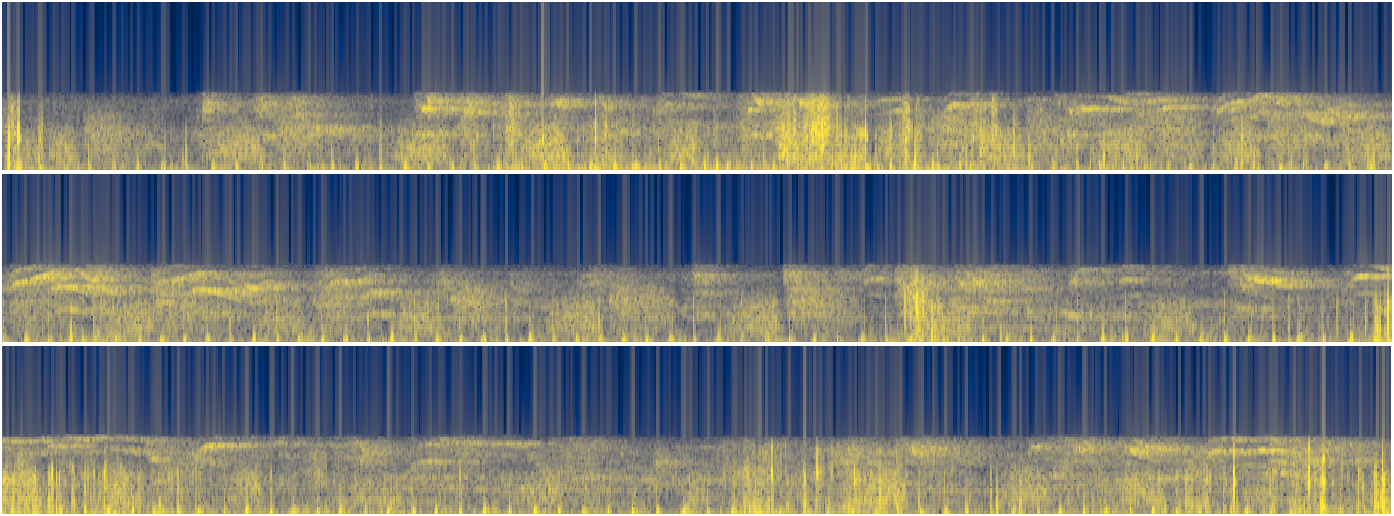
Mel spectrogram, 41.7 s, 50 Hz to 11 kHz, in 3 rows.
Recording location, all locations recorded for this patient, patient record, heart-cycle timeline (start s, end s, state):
aortic valve (AV)
aortic valve (AV)+pulmonary valve (PV)+mitral valve (MV)
#Age: Child
#Sex: Male
#Height: 78.0 cm
#Weight: 12.5 kg
#Pregnancy status: False
#Murmur: Unknown
#Murmur locations: nan
#Most audible location: nan
#Systolic murmur timing: nan
#Systolic murmur shape: nan
#Systolic murmur grading: nan
#Systolic murmur pitch: nan
#Systolic murmur quality: nan
#Diastolic murmur timing: nan
#Diastolic murmur shape: nan
#Diastolic murmur grading: nan
#Diastolic murmur pitch: nan
#Diastolic murmur quality: nan
#Outcome: Abnormal
#Campaign: 2014 screening campaign
0.00	0.54	unannotated
0.54	0.64	diastole
0.64	0.72	S1
0.72	0.86	systole
0.86	0.92	S2
0.92	1.10	diastole
1.10	1.20	S1
1.20	1.34	systole
1.34	1.42	S2
1.42	1.60	diastole
1.60	1.68	S1
1.68	1.82	systole
1.82	1.90	S2
1.90	2.10	diastole
2.10	2.18	S1
2.18	2.32	systole
2.32	2.40	S2
2.40	2.56	diastole
2.56	2.66	S1
2.66	2.80	systole
2.80	2.90	S2
2.90	3.06	diastole
3.06	3.14	S1
3.14	3.28	systole
3.28	3.36	S2
3.36	3.54	diastole
3.54	3.62	S1
3.62	3.76	systole
3.76	3.84	S2
3.84	4.00	diastole
4.00	41.70	unannotated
